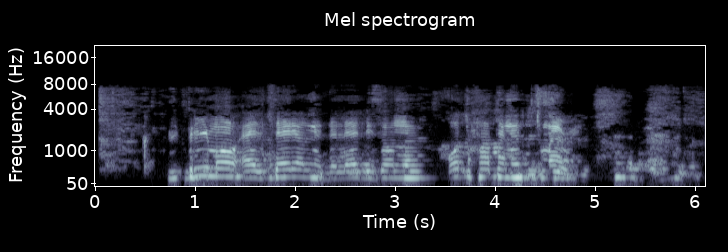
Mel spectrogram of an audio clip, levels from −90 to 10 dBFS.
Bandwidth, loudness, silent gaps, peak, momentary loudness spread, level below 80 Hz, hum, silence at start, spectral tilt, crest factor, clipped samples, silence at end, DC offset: 8 kHz; -19 LUFS; none; -2 dBFS; 19 LU; -58 dBFS; none; 0.05 s; -6 dB/octave; 18 dB; under 0.1%; 0.1 s; under 0.1%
